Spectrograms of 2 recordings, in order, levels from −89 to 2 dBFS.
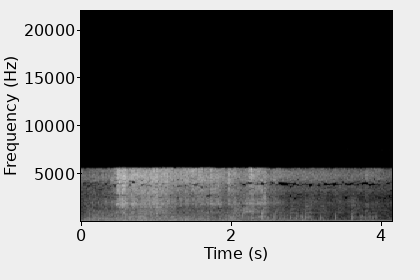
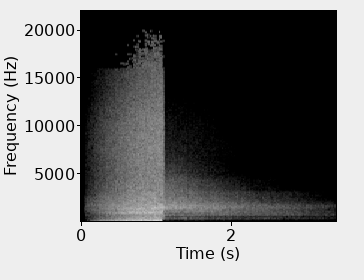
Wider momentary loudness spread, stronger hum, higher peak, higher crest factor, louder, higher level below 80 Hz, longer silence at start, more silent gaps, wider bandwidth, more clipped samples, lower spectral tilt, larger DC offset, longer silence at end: about the same, 21 LU vs 22 LU; neither; about the same, -6 dBFS vs -4 dBFS; about the same, 22 dB vs 22 dB; about the same, -22 LUFS vs -21 LUFS; second, -48 dBFS vs -32 dBFS; second, 0 s vs 0.2 s; neither; second, 6 kHz vs over 20 kHz; neither; about the same, -4 dB/octave vs -3.5 dB/octave; neither; second, 0 s vs 1.3 s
